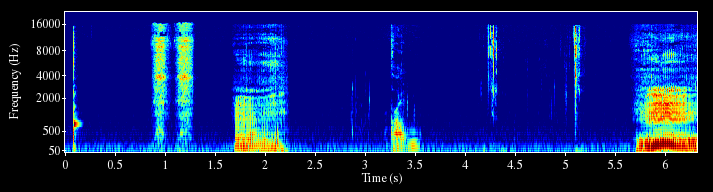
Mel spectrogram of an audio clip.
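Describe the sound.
Someone tastes a liquid from a vial, with wet mouth clicks, smacking and sipping in a few short bursts, ending in a longer voiced, breathy sound.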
